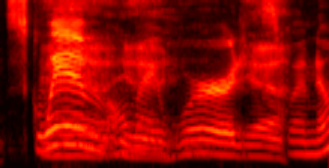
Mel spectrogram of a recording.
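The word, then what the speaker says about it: Sequim: and play if they would just actually Squim. Squim.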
